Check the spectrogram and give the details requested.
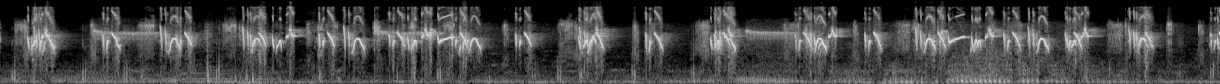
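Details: Prinias fighting and calling noisily, a lure recording for wild prinias: a long run of strident chirping bursts, each a tight string of sharp high notes, separated by short gaps, roughly ten bursts in all.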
